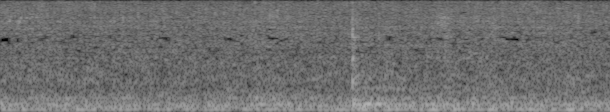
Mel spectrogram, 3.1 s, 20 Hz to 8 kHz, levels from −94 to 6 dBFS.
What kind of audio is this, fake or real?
real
